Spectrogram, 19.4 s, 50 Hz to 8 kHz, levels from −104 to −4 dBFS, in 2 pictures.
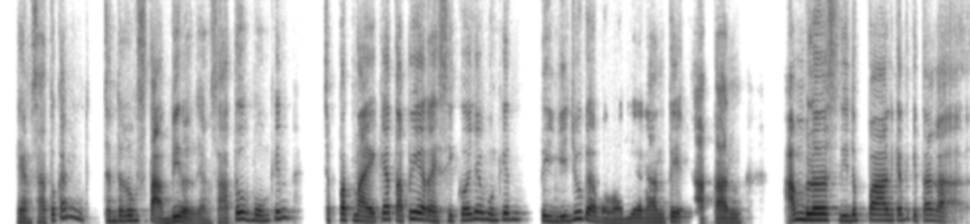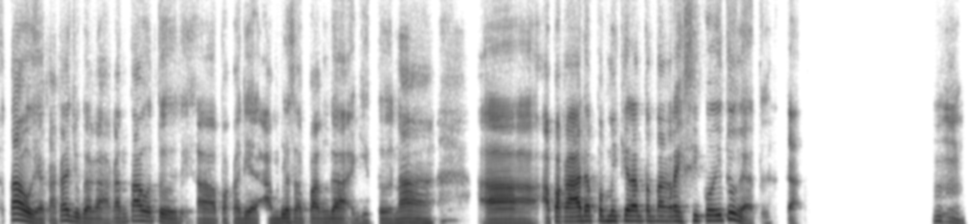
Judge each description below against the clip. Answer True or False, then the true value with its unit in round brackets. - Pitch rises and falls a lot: True (6.7 semitones)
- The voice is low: False (170 Hz)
